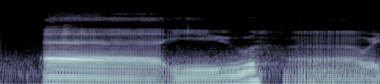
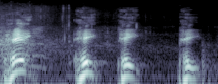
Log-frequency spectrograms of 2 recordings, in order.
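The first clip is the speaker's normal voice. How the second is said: loud call; 11 semitones higher, 9 dB louder than usual. Real, not acted. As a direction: shout hey to get attention. Calling out to a character.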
